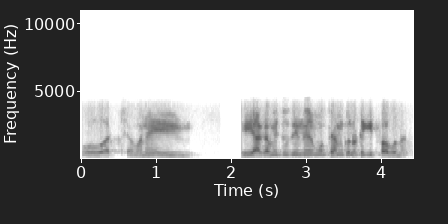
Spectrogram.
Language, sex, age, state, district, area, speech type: Bengali, male, 18-30, West Bengal, North 24 Parganas, rural, conversation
